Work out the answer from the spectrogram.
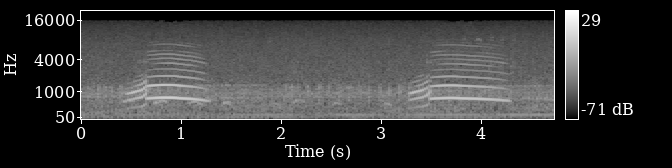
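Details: Black-throated loon crying over a bay in grey mist rolling in from the sea: two clear, mournful calls, each rising quickly then holding steady for under a second, about three seconds apart, over quiet background.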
